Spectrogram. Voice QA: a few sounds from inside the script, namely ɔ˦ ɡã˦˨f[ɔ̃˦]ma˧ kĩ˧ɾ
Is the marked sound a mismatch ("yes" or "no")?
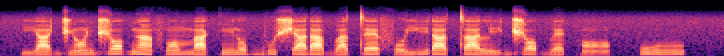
yes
